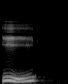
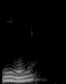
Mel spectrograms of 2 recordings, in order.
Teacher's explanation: the E is a much more stretched or tense vowel, whereas the U has more the rounding. If you say the sound E, you should notice that your lips become spread, almost like you're smiling.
